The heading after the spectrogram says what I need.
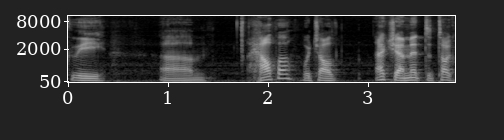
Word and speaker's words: Jalpa: Now, that's kind of like an H instead of a J pronunciation, Jalpa, not Jalpa.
